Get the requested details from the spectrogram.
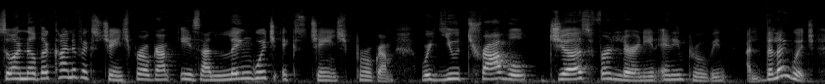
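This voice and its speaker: On a very clean recording with a silent background, a woman with a Spanish accent speaks at a moderate pace in a fairly high pitch, her intonation lively. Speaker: student radio host. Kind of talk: casual radio chat.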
